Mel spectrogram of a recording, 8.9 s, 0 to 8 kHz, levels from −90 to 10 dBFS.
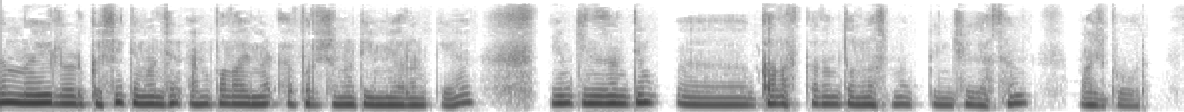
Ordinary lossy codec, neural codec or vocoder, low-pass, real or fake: MP3, 32 kbps; none; 7.2 kHz; real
